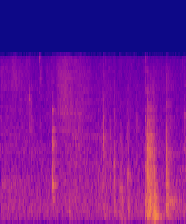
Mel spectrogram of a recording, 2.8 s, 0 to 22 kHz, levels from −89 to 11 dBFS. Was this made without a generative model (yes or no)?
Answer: yes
